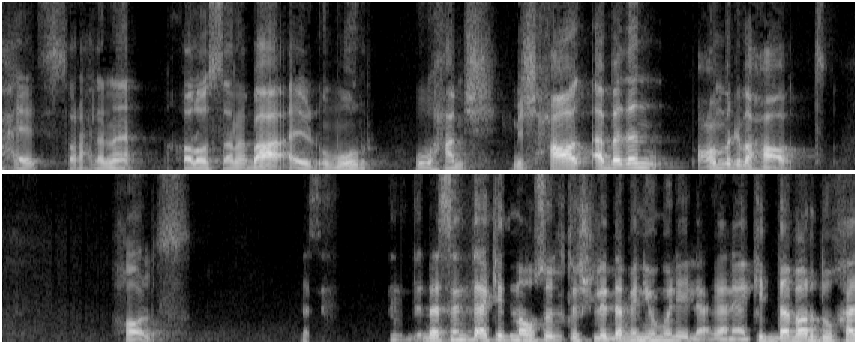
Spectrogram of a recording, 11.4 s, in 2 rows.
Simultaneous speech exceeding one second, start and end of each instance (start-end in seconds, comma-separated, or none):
none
